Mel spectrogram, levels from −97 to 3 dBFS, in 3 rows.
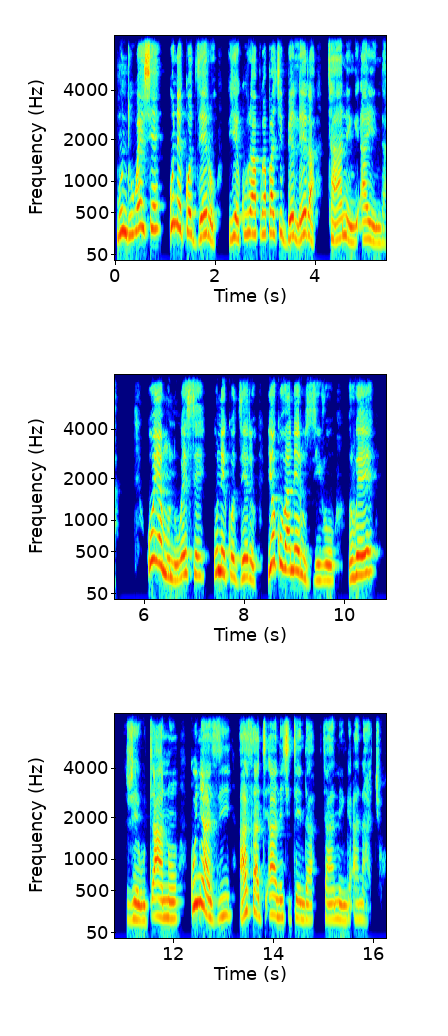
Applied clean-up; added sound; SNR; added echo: none; none; none; none.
